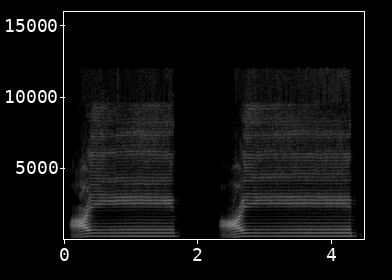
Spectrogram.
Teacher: এই গলাটা চেপে আমরা এটা উচ্চারণ করব। গলাটা চেপে আমরা উচ্চারণ করব এবং এই অক্ষরে 4 আলিফ টেনে পড়তে হবে।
